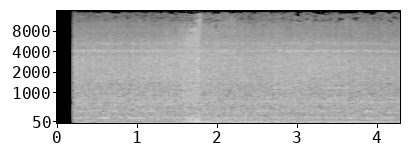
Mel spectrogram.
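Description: Heavy diesel machinery engine running steadily with a low rumble, with one sharp knock a little under two seconds in.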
